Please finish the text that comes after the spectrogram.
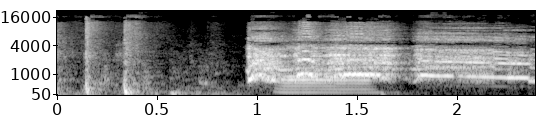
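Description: Laying hens and a rooster at a poultry farm: a few short clucks, then a loud, close rooster crow that holds for over a second with no voices.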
